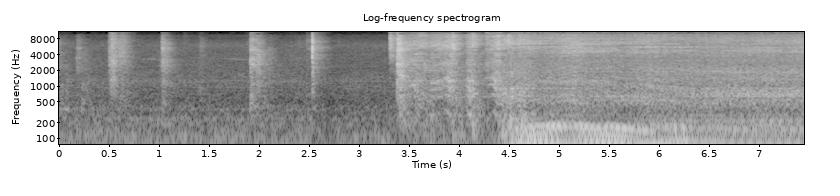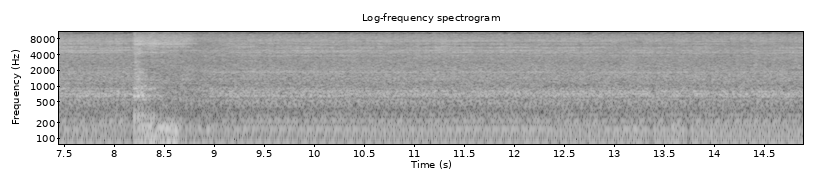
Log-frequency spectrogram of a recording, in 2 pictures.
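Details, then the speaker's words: 2024 Harley-Davidson Road Glide after repairing the ignition coil harness wiring that caused limp mode: clicks, then fires into a steady even loping idle with no misfire; power restored, check engine light still on. "So it sounds like the bike has its power back, but we still have a check engine light."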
